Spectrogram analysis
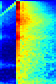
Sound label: backhorn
